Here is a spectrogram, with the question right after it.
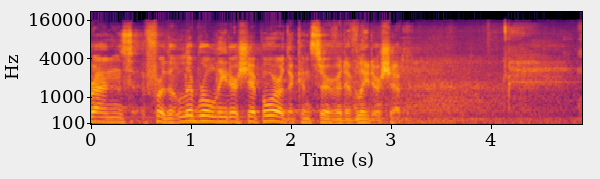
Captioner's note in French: Rires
